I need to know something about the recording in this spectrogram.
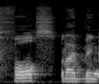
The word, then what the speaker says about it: Fulce: It's Fulce, yes? It's pronounced false, but I've been called far worse by many people in the political world.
